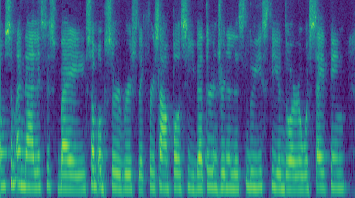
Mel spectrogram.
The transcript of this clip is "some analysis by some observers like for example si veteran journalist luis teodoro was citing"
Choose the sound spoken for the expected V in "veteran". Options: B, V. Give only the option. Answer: V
